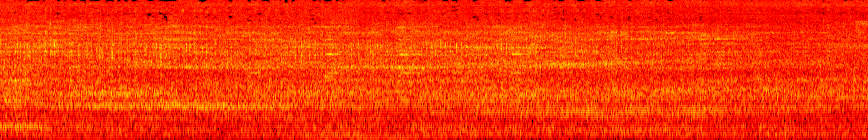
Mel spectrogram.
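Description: A diesel train running past with a steady rumble and low hum, a horn blast cutting off about half a second in.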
